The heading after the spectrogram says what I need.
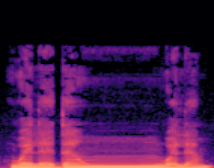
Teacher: ادغام غنہ کے ساتھ، تو میک شیور کہ دو سیکنڈس کا ٹائم دیں اور ناک میں آواز لے جائیں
